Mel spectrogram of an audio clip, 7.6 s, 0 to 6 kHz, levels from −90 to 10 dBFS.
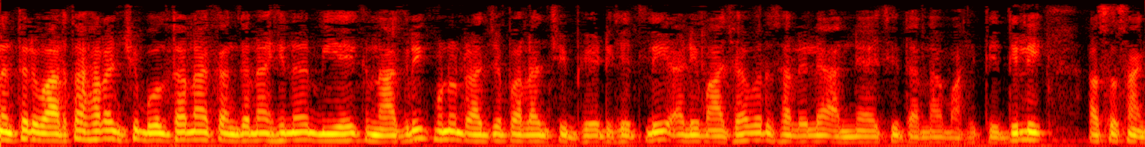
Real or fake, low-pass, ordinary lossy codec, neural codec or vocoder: real; 5.4 kHz; AAC, 32 kbps; none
